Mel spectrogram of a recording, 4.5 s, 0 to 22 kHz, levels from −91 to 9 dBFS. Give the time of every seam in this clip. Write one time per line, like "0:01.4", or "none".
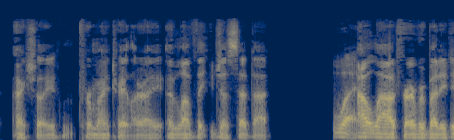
none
